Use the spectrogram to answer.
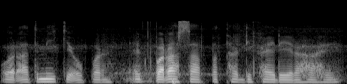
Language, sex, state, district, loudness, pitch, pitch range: Hindi, male, Arunachal Pradesh, Papum Pare, -22 LUFS, 115 Hz, 110-120 Hz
